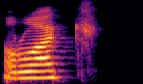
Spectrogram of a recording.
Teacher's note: Ra is heavy for fatha when you just attach with kaf. Kaf will get sifa of hams.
